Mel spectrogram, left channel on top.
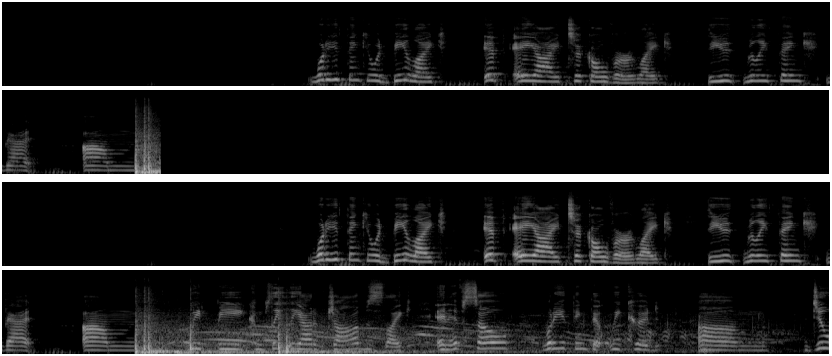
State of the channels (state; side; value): drops out; left; at 9.9 s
